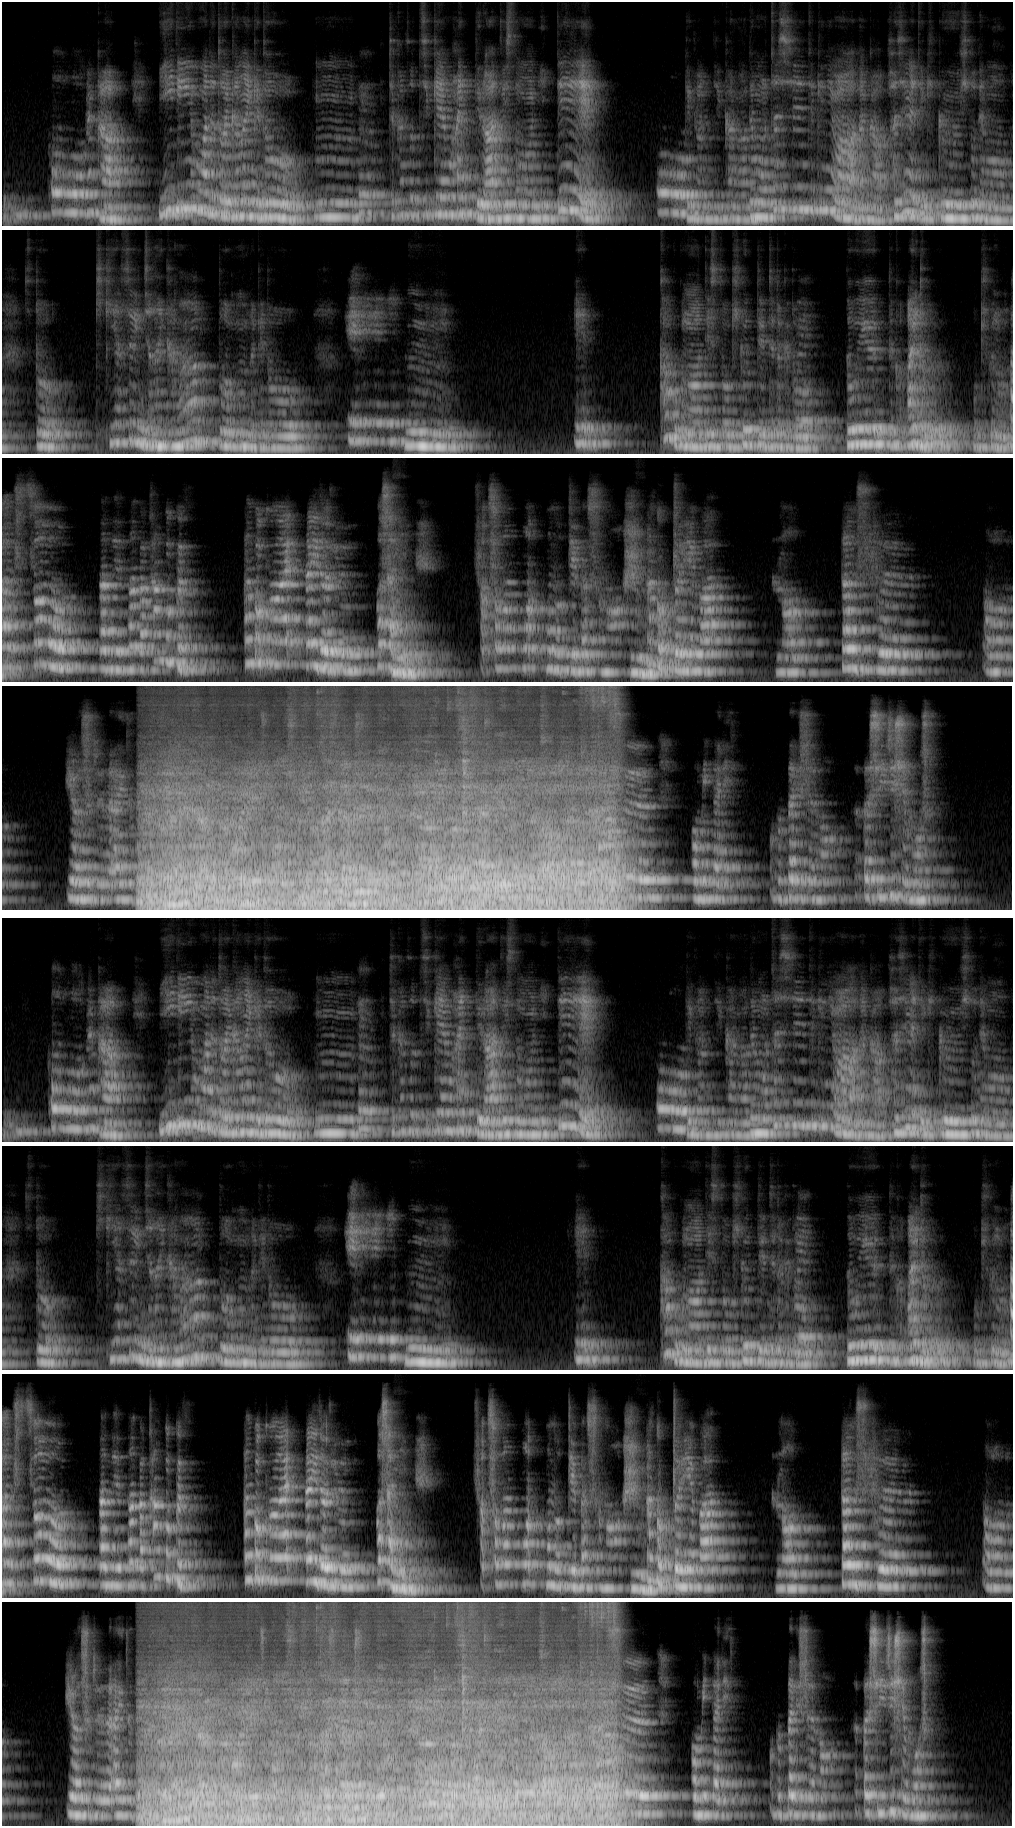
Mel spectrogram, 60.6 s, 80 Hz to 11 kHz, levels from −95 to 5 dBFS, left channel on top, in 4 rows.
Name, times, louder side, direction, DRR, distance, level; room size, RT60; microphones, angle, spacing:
voice 1, 0.7-1.2 5.3-5.6 9.8-10.3 18.1-18.3 20.3-21.1 27.1-27.3 30.3-31.3 31.8-33.0 33.9-35.7 35.9-36.4 37.4-41.0 41.9-42.3 42.9-44.0 45.0-45.5 46.4-48.0 49.1-51.6 51.9-52.3 53.0-53.3 54.4-55.5 55.8-56.4 57.0-58.0 58.4-59.4, right 3 dB, 40° right, 3 dB, 0.3 m, -28 dB
voice 2, 1.2-1.7 2.3-4.4 4.7-5.3 5.8-8.9 10.2-15.3 15.7-15.9 16.6-18.1 18.4-19.5 21.2-21.9 23.7-24.0 25.0-27.2 27.8-29.3 29.7-30.3 36.2-36.4 39.7-40.0 48.6-49.3 52.9-53.8, equal, 40° left, -2 dB, 0.8 m, -29 dB
sound 1, 47.5-54.7, right 1 dB, 65° right, 0.9 m, -17 dB
3.5 x 2.7 x 3.1 m, 1.1 s
head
